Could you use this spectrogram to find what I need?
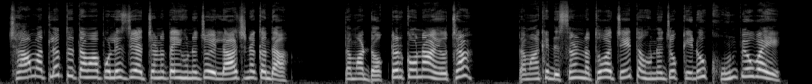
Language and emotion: Sindhi, angry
